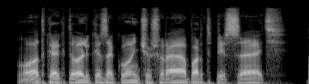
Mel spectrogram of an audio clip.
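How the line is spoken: Grumbled. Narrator (Russian): пробурчал Суворов

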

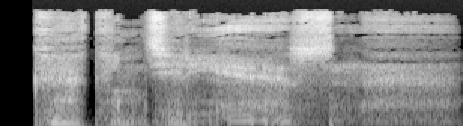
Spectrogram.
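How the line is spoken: Thoughtful hiss. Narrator (Russian): задумчиво прошипел Нак

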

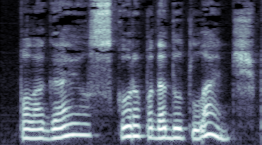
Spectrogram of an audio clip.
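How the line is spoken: Quiet. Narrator (Russian): проговорил он тихо

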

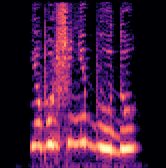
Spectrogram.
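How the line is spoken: Frightened cry. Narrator (Russian): испуганно вскрикнул Мафей

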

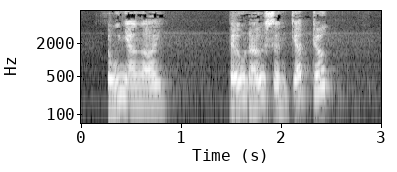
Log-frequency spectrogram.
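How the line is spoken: Shrieking. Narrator (Vietnamese): Lục Tĩnh rú lên

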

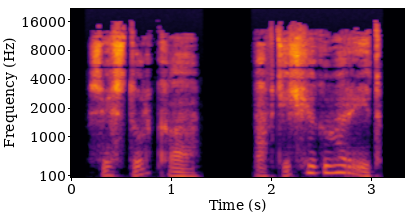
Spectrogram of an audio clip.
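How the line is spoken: Whispering. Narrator (Russian): прошептала Даша

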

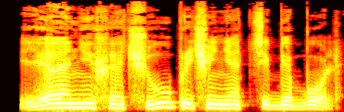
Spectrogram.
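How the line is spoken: Soft, almost warm. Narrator (Russian): сказал он мягко, чуть ли не сердечно

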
